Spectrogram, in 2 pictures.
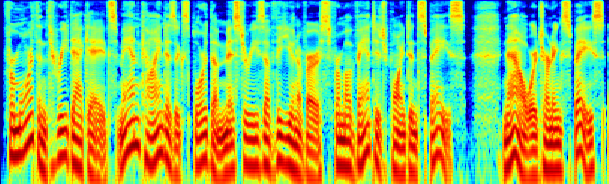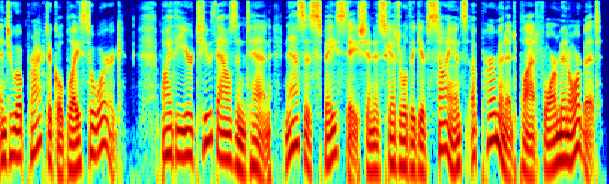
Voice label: narration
